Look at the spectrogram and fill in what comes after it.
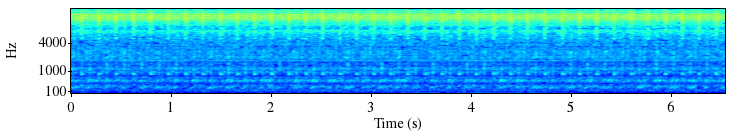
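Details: Engine with an unexplained knock: rapid, fairly even knocking about three times a second over a steady idle; source unclear.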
